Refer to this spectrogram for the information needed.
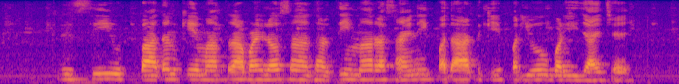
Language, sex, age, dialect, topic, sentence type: Maithili, female, 36-40, Angika, agriculture, statement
